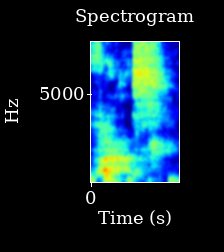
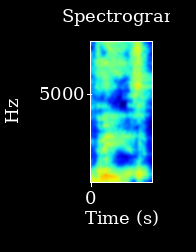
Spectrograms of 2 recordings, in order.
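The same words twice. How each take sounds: First: It is said with a British pronunciation. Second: It is said with an American pronunciation.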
